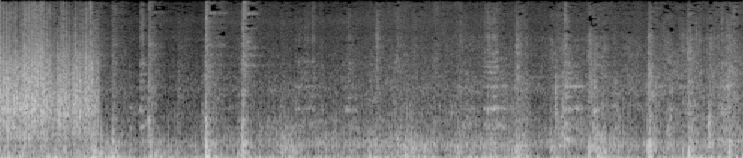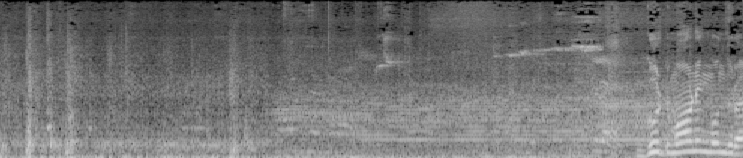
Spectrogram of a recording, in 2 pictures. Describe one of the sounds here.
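A train rumbles and clatters slowly into a station.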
